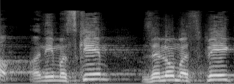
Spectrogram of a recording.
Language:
Hebrew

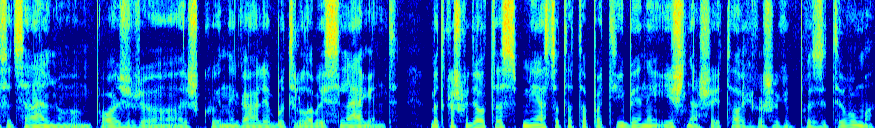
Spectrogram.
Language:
Lithuanian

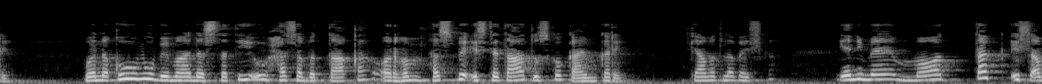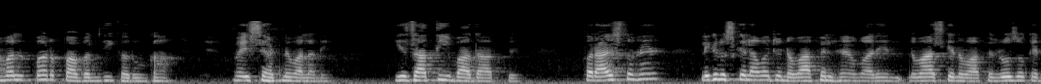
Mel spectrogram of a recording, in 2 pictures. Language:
Urdu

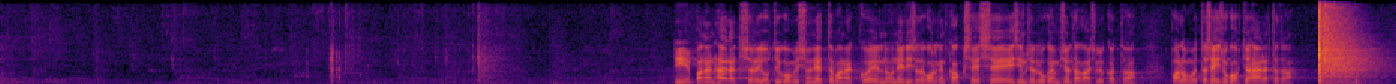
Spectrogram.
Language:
Estonian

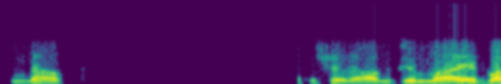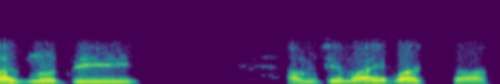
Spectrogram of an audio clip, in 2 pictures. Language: Konkani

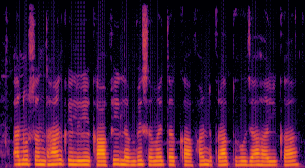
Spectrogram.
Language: Magahi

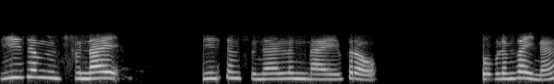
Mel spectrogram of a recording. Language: Bodo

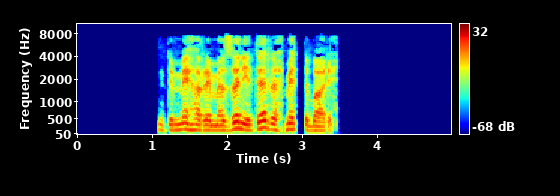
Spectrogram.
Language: Kurdish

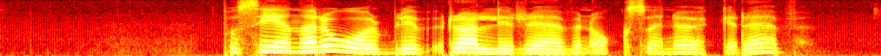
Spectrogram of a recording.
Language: Swedish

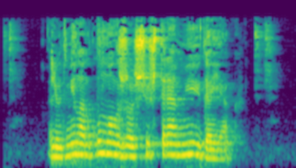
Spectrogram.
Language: Mari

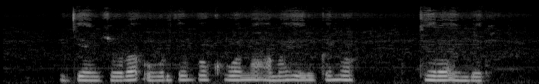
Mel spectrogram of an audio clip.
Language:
Kinyarwanda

